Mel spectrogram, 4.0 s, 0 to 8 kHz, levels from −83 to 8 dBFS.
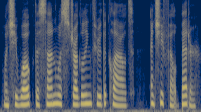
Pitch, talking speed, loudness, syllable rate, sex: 210 Hz, 210 wpm, -17 LUFS, 4.5 syllables/s, female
